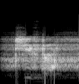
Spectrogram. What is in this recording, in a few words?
"clear", bot; maxpack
